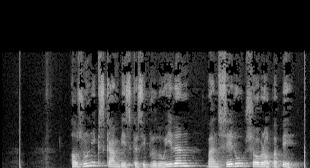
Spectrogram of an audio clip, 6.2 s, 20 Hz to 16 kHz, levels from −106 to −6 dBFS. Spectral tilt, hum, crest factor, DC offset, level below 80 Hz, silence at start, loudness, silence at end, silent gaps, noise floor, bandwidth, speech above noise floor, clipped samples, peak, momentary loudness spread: -5.5 dB/octave; none; 18 dB; under 0.1%; -64 dBFS; 1.45 s; -22 LUFS; 0.25 s; none; -69 dBFS; 11.5 kHz; 49 dB; under 0.1%; -6 dBFS; 13 LU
